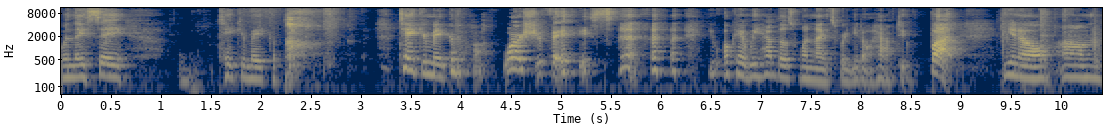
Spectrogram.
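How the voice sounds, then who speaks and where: A woman of medium pitch talks at a fairly slow pace with lively intonation and long, frequent pauses. Noticeable background noise runs underneath. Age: 60s. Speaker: crafting youtuber. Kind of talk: casual chat. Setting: visiting a friend's house.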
